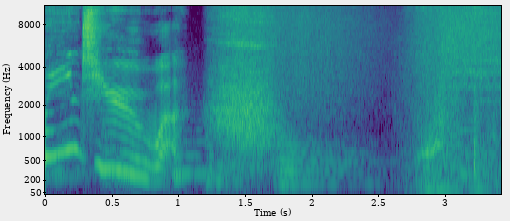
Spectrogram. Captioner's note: blows dust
